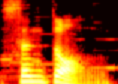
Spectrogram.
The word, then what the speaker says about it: Shandong: I'm going to use the Chinese pronunciation. Shandong, Guangdong, Shanghai, Zhejiang, Jiangsu, Henan, Fujian, Sichuan, Liaoning, Hunan.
